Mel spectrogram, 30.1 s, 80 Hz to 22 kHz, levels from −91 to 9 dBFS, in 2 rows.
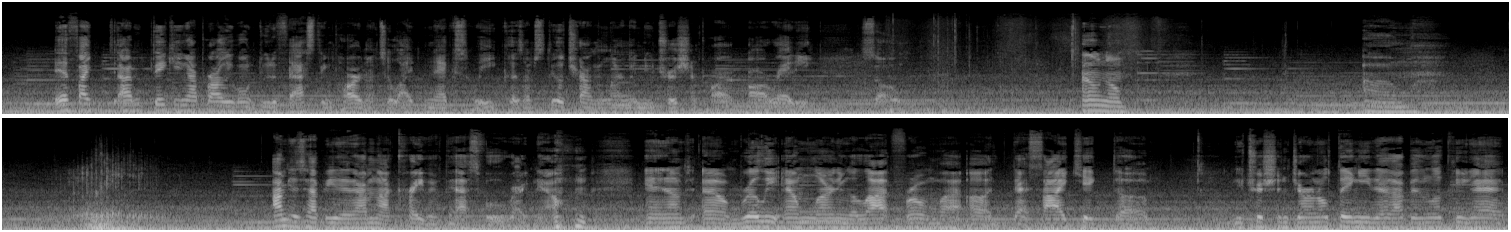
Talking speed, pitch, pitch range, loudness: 125 wpm, 85 Hz, 75-90 Hz, -26 LUFS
